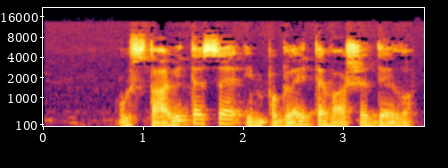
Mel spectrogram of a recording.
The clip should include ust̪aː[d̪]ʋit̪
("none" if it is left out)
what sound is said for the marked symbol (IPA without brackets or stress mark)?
none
